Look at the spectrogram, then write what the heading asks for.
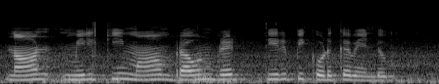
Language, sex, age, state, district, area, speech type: Tamil, female, 60+, Tamil Nadu, Cuddalore, rural, read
